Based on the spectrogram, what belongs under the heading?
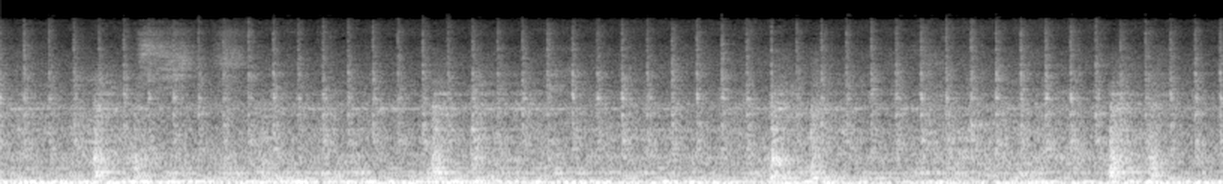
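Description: Diesel train running along a single line: a steady engine drone, with a clack of the wheels over a rail joint about every two seconds, four times.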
